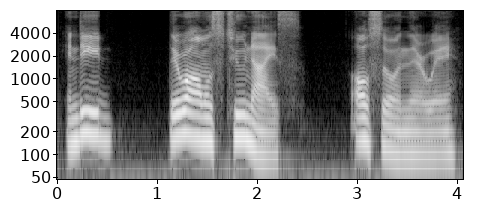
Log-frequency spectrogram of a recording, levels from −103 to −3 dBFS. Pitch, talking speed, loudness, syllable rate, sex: 130 Hz, 135 wpm, -19 LUFS, 4.9 syllables/s, male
